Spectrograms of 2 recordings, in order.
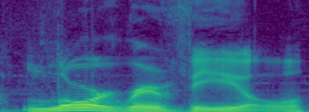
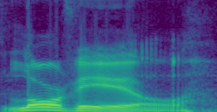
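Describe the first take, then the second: First: It is said like two words, 'lore reveal'. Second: It is said as one word, 'Lorville'. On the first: The speaker calls it wrong. "I hate it when people say lore, lore reveal" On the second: The speaker calls it right. "it's Lorville"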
